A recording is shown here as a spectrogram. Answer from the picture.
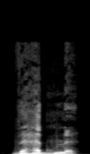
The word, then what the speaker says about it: ذهبنا: On écrit le alif mais on ne le prononce pas. ذهبنا, ذهبنا, ذهبتم, ذهبتن, ذهبوا, ذهبنا.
